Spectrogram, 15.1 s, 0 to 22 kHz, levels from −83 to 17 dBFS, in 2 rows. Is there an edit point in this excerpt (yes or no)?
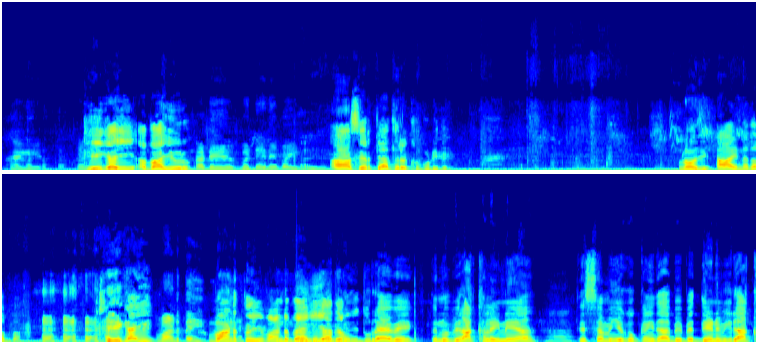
yes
